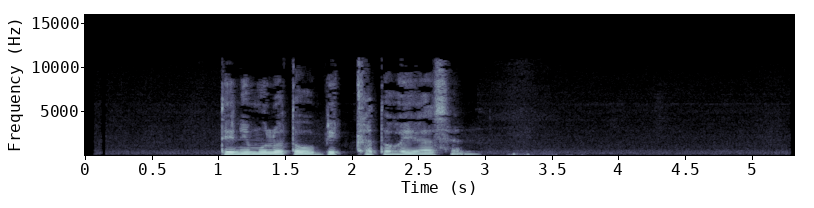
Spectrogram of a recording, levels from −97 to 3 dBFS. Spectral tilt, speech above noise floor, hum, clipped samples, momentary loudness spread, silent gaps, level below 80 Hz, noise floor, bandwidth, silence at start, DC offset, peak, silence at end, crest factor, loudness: -6.5 dB/octave; 44 dB; none; under 0.1%; 15 LU; none; -66 dBFS; -67 dBFS; 11.5 kHz; 1.05 s; under 0.1%; -8 dBFS; 2.35 s; 20 dB; -24 LUFS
